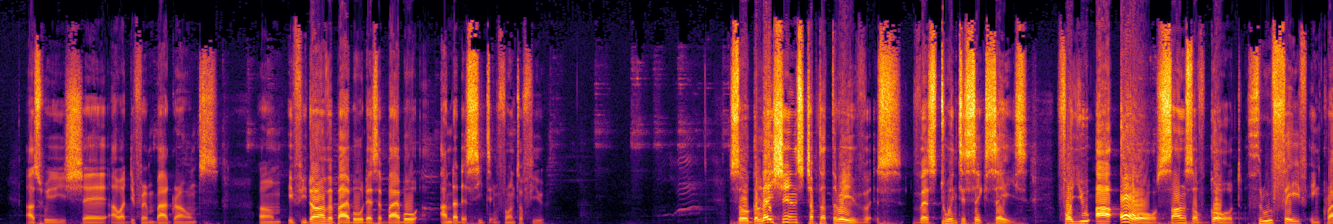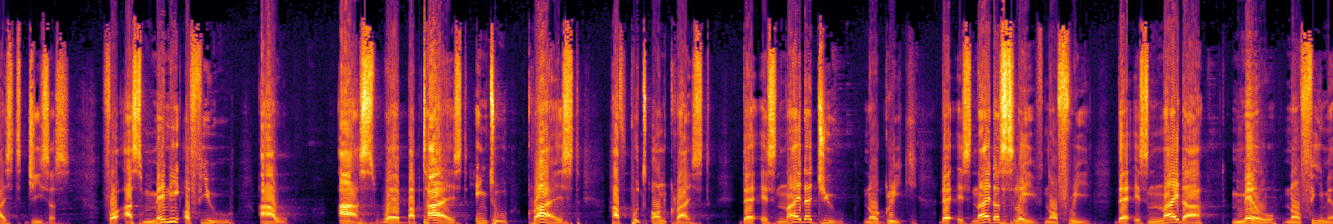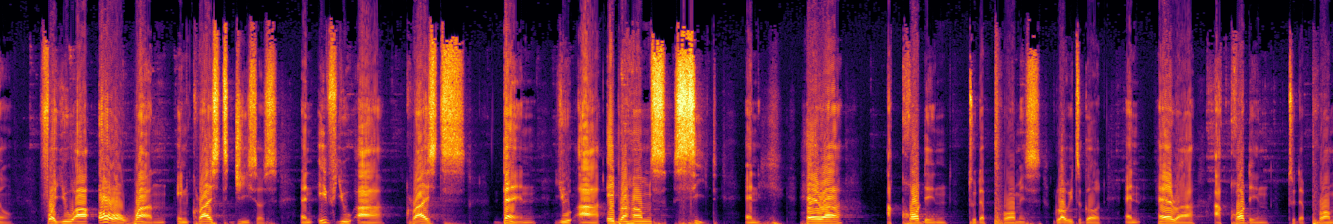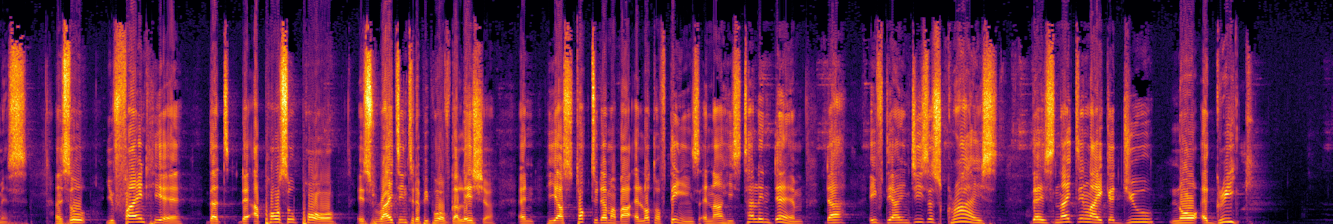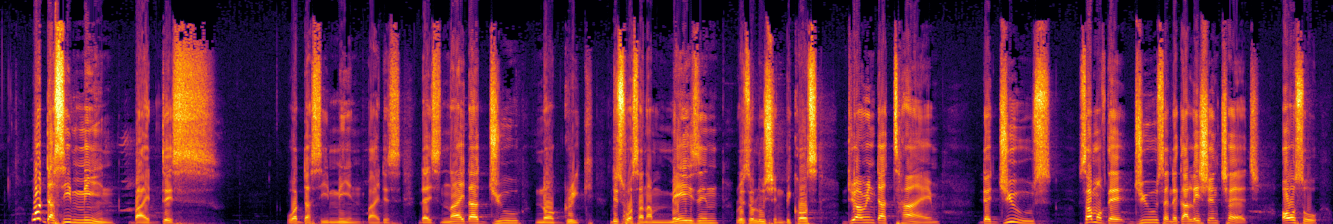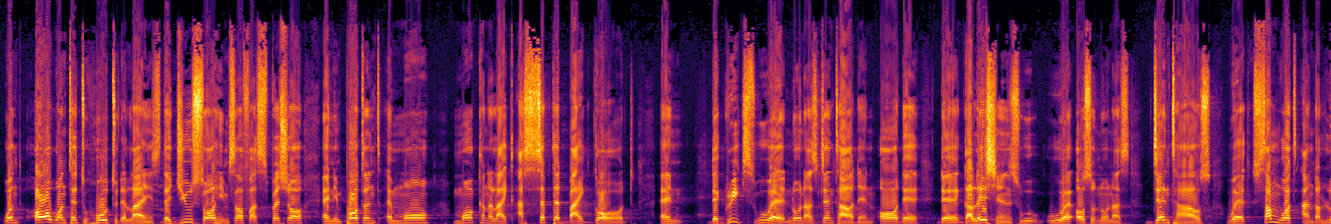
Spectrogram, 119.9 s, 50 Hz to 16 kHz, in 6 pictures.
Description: International-Service.m4a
